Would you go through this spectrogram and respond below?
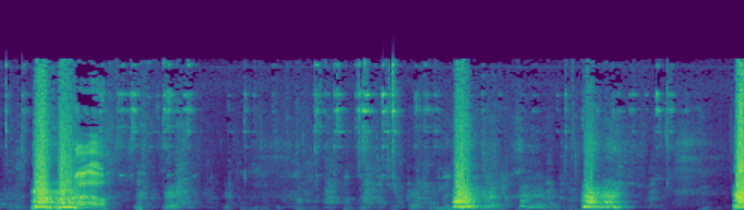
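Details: Dexter, a Weimaraner, gives loud, sharp barks in short separate bursts while a person talks to him between them.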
